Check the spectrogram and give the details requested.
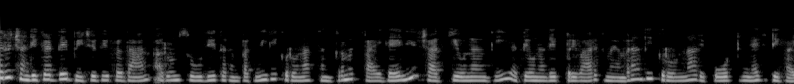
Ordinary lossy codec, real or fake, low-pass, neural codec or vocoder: AAC, 32 kbps; fake; 5.4 kHz; codec, 16 kHz, 16 kbps, FreqCodec, smaller model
